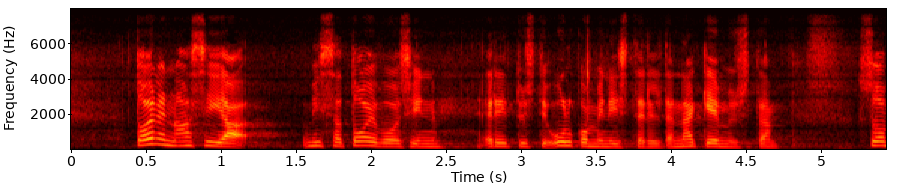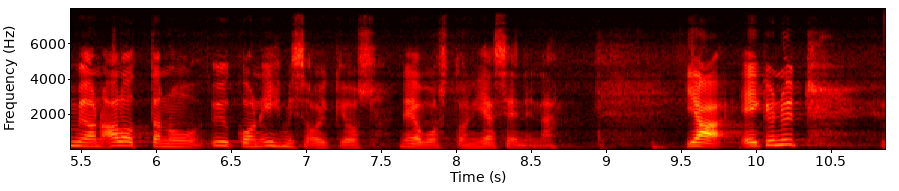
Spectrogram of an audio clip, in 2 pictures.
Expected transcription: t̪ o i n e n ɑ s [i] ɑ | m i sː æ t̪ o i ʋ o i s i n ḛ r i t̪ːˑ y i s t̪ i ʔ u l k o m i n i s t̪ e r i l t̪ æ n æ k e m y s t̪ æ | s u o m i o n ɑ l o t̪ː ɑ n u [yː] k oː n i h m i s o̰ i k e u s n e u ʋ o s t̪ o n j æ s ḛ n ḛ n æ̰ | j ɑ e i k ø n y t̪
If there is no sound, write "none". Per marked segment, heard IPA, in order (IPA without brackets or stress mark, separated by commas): i, yː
